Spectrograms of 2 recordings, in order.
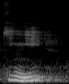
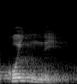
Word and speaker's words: koiné: koiné, ou também conhecido, dependendo da pronúncia aí, o irmão queira adotar o iotista, né, kini ou koiné, ok?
